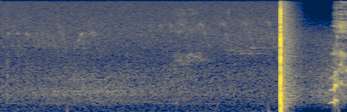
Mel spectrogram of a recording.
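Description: Plastic PET bottle bomb of water, caustic soda and aluminium foil bursting with a single sharp bang about four seconds in, with a short tail after it. The hydrogen given off by the reaction has built up until the bottle gave way.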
